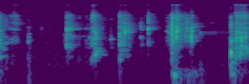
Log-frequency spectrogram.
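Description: Camera-cleaning supplies being handled and rummaged by hand: a quick, irregular string of small clicks and rustles, the loudest just before the end.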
